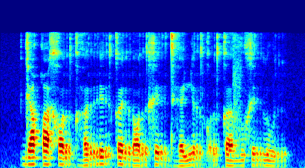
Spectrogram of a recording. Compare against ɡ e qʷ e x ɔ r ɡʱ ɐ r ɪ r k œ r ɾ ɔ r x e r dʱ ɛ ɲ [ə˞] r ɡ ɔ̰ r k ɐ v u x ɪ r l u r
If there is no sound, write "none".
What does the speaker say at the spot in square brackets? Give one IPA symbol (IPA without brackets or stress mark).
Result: ə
